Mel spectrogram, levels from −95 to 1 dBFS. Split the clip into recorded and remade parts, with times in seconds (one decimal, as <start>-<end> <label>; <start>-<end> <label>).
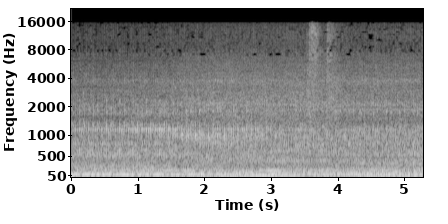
0.0-5.3 recorded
